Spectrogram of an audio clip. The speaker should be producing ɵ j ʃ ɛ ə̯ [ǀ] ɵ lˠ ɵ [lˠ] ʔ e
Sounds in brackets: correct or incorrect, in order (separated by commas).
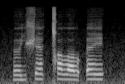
correct, correct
